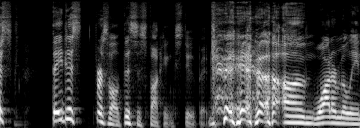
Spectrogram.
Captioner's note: laughs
